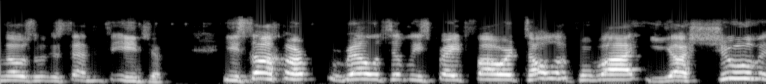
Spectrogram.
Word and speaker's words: Yisachar: Midrash says that's why we don't pronounce the second shin in Yisachar. Yisachar is never pronounced Yisaschar. It's always Yisachar. Even though there are 2 shins in the letter, in the word, or 2 sins in Yisachar, only one of them is pronounced, one is silent.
